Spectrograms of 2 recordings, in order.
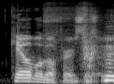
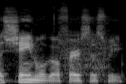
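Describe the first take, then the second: First: Caleb punched higher and louder; loud override, hitting Caleb hard; stress on Caleb. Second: Said in the usual way. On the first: Real, not acted. Host swaps who goes first, stress on Caleb. Repeats it with other name.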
